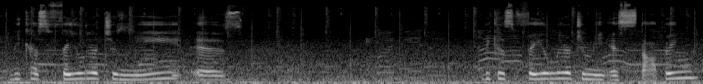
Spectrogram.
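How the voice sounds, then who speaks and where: Woman vlogger from Honduras, earnest and halting, gravelly tone, music playing behind. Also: on the high side. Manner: earnest, halting, with many restarts. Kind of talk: casual reflective vlog talk.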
